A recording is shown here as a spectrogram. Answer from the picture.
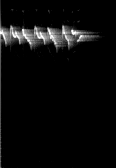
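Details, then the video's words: Oriental white-eye of the buxtoni form in energetic 'ngalas' song with 'tembakan' bursts: a fast run of high, thin downslurred whistles chained together for about two seconds, then silence. "Burung Pleci Buxtoni Gacor Konslet Full Tembakan Ngalas Ngotot Fighter"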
